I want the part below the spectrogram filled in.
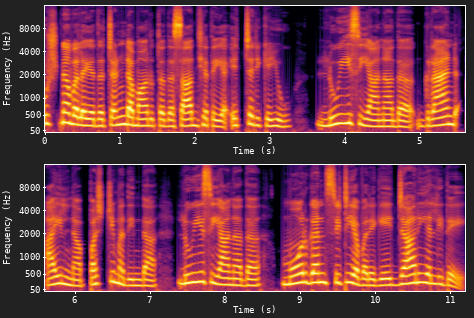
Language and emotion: Kannada, neutral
